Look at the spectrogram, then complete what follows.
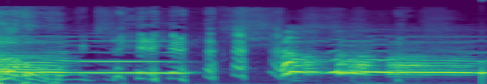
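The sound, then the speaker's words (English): A dog howls in long, wavering tones, fairly loud, pausing briefly in the middle with a few short yips before launching into another sustained howl. “brought to you by Mahler, the dog that keeps on giving”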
